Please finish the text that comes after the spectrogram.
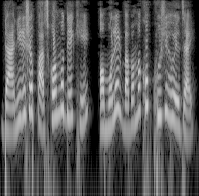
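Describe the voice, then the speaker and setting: Female storyteller, high pitch, dry sound, scripted fairy tale narration. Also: lively intonation, moderate pace, dry recording.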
